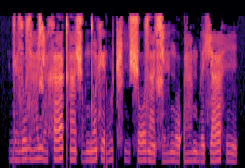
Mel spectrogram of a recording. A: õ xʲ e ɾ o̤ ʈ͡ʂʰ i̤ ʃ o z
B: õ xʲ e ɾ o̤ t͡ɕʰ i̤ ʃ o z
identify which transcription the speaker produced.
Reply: A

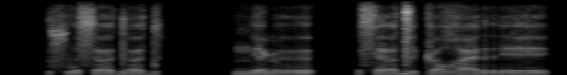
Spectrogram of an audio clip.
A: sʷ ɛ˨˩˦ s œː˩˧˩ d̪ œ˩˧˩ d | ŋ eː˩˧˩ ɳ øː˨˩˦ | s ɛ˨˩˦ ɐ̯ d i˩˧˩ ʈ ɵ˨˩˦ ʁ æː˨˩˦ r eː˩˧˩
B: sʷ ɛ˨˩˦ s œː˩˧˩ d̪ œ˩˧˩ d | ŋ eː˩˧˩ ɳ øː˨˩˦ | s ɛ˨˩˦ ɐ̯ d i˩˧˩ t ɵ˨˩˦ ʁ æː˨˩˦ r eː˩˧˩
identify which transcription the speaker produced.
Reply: A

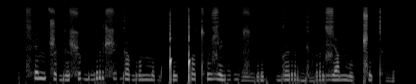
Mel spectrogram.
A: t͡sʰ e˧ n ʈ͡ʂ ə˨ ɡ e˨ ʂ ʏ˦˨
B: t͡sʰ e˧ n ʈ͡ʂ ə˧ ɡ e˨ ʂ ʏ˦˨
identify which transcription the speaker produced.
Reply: A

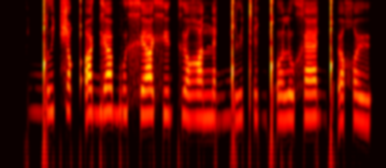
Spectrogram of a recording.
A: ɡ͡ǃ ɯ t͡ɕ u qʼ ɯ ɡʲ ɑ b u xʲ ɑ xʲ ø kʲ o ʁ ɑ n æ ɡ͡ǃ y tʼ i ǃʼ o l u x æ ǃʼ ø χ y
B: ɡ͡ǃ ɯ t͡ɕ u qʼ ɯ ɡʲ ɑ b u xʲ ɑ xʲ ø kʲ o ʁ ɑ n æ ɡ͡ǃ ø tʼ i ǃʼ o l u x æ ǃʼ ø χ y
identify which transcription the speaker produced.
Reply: A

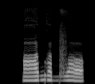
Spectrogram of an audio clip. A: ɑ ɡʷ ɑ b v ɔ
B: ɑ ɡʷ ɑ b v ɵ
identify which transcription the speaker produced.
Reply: A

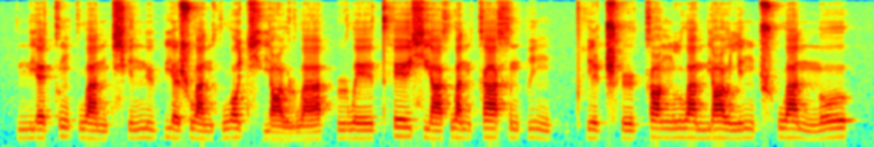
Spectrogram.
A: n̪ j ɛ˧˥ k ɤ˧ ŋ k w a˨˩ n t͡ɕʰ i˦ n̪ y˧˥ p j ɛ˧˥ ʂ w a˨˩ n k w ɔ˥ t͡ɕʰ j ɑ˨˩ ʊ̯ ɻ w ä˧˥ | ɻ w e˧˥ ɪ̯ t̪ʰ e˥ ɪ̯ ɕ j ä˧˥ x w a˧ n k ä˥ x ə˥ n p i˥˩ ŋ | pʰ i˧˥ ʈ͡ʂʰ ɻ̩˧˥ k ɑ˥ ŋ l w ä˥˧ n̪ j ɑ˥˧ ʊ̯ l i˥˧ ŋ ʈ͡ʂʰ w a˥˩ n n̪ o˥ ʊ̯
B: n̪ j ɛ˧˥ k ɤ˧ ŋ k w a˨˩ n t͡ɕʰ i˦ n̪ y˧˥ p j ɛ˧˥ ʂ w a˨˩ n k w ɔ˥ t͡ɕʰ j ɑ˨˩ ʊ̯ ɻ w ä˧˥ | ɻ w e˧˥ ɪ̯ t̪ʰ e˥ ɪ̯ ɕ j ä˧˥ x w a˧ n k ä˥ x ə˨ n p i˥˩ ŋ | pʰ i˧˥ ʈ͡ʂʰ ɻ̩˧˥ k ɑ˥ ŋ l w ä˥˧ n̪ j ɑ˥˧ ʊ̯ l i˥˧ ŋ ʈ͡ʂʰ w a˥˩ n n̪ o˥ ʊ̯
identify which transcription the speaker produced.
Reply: B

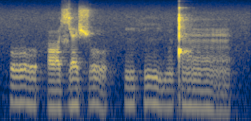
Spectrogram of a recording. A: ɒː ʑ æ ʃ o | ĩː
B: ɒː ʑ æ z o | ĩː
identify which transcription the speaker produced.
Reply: A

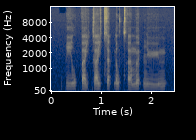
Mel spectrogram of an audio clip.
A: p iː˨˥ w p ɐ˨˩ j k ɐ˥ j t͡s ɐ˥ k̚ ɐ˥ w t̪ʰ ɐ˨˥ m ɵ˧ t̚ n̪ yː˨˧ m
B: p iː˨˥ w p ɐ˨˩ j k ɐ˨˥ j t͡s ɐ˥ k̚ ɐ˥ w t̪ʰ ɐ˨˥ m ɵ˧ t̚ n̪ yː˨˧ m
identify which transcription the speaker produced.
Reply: A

